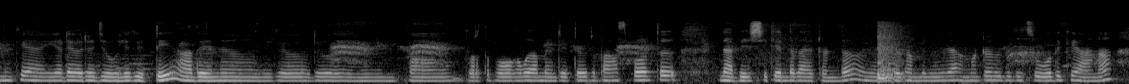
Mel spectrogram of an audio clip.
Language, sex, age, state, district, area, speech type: Malayalam, female, 30-45, Kerala, Alappuzha, rural, spontaneous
